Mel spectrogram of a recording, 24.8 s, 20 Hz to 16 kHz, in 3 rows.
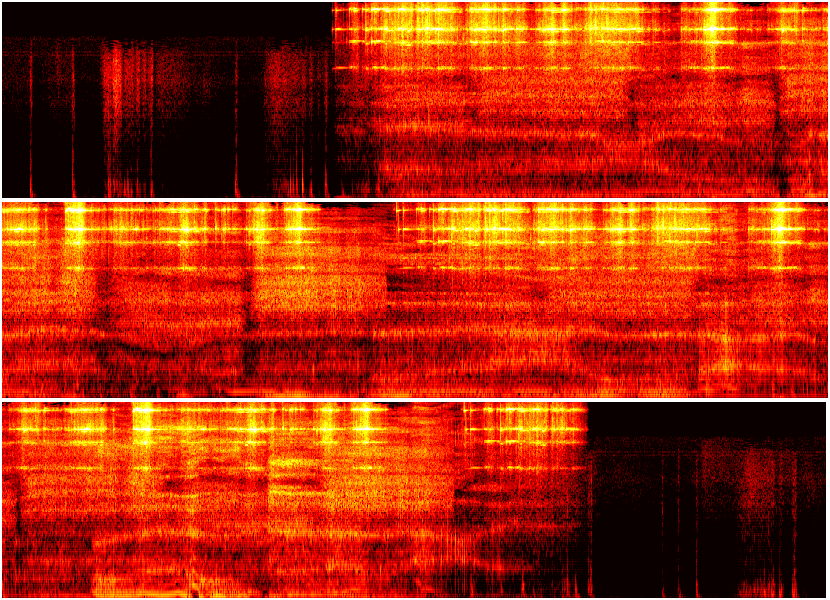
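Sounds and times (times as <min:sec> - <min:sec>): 
calm zombie groaning: 0:03.4 - 0:22.3
chain rattling: 0:03.4 - 0:22.3.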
